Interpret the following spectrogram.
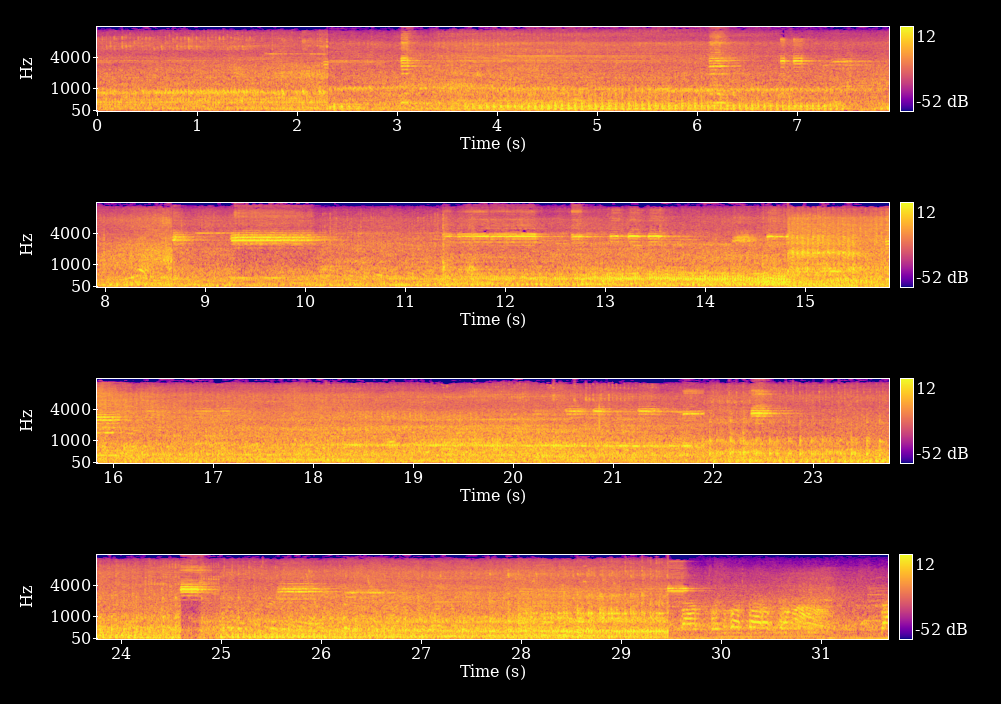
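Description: Busy town street traffic: motorcycle and auto-rickshaw engines running, with short horn toots sounding again and again, over a hubbub of voices.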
